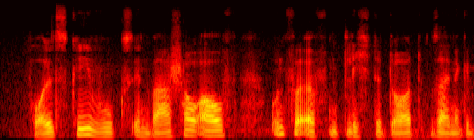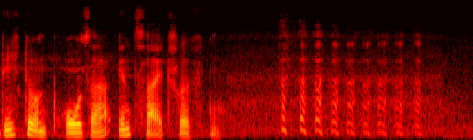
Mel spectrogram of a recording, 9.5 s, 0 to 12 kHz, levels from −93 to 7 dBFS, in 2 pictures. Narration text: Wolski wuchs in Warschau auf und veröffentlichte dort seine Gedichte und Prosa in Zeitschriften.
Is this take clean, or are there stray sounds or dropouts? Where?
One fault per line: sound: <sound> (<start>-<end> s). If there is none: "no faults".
sound: laugh (7.5-9.0 s)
